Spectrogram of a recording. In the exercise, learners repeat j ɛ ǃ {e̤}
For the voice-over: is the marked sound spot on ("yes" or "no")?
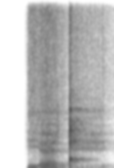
yes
